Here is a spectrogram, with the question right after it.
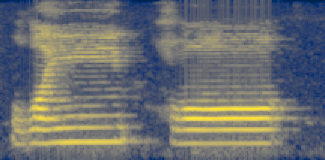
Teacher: गईन और खा दोनों हरूफ जो है वो हलक के ऊपर वाले हिस्से से अदा होते हैं।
